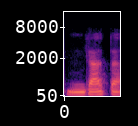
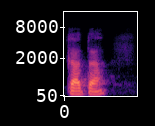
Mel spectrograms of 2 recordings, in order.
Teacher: Hay una tendencia a pronunciarla como una K en vez de gata, decir cata · Shown in: second take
